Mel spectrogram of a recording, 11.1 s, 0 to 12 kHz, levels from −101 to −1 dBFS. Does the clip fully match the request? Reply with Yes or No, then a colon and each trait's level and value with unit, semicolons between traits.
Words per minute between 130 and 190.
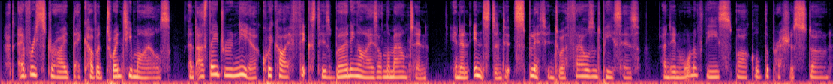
No: fast, 205 wpm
